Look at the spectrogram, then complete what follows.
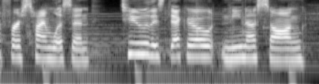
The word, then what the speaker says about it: DECO*27: sorry I've received breaking news that a new Deco Nina song has come out by the way if you remember my last video about Deco Nina I called him deco27 the whole time I eventually learned that that's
